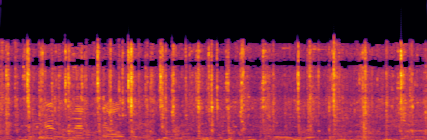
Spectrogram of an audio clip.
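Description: Children working cast-iron hand water pumps: repeated clacking of the pump handles and water splashing into the troughs, over crowd chatter.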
